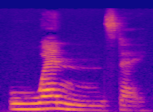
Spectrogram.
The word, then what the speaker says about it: Wednesday: And notice how Wednesday is written is Wednesday, Wednesday. But when we pronounce it, we don't say Wednesday. We say Wednesday. You don't hear the D, the wed. You don't hear D. You hear when, when, Wednesday, Wednesday.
